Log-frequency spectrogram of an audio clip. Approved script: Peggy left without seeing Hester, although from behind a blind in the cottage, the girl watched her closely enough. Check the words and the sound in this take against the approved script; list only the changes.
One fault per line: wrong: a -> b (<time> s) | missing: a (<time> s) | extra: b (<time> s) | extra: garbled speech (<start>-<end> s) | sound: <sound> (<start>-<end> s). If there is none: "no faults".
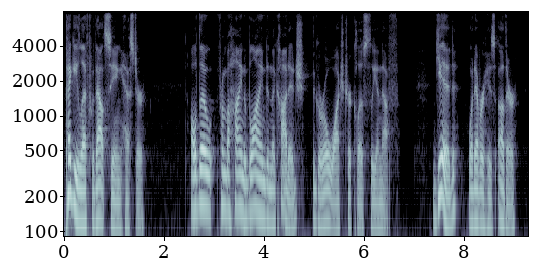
extra: Gid whatever his other (7.4 s)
